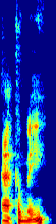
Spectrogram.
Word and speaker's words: Acme: Philadelphia it is pronounced aimy there there is an ah in there for some reason no one knows why that's just how we say it y unfortunately it's there's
